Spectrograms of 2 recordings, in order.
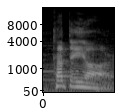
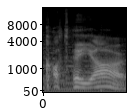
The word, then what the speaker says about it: Cotillard: Cotillard. Cotillard. You almost have to say it like a pirate.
